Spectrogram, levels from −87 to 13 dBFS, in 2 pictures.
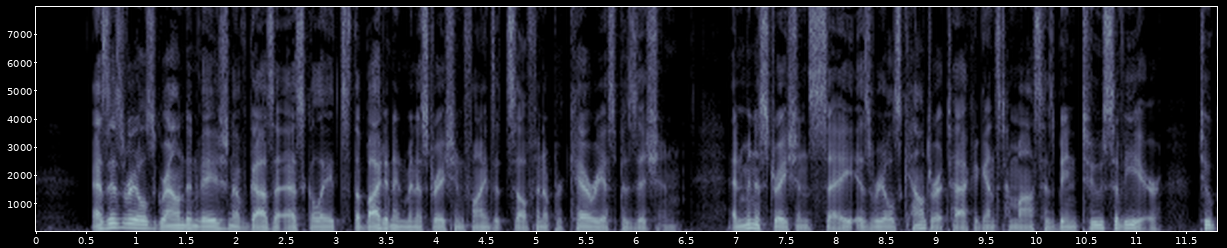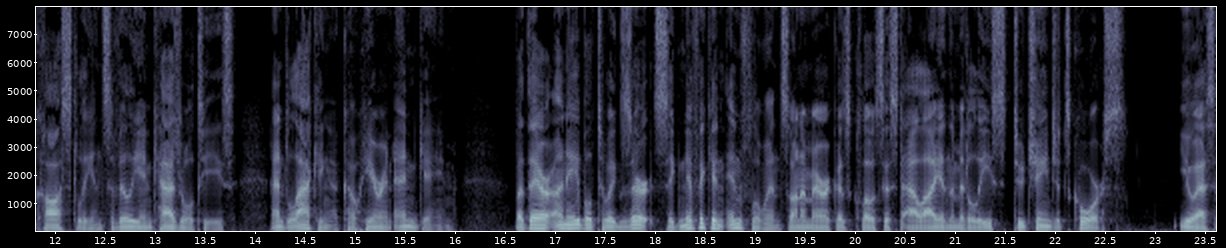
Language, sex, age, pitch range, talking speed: English, male, 30-49, 80-100 Hz, 145 wpm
